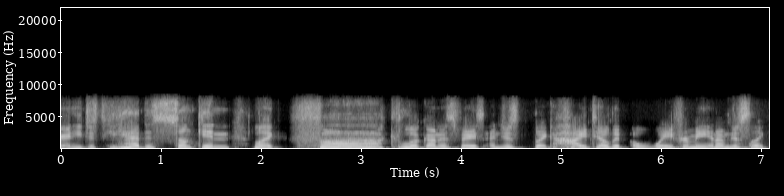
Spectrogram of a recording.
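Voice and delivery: usual speaking voice

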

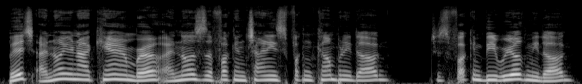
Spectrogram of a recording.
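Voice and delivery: loud, high, exasperated rant at the company; angry rant. Real, not acted. Ranting at a fake Karen support rep, furious and loud. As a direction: yell at them to just be honest.

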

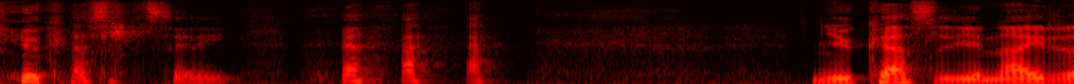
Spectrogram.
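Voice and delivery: giggling through the club name; laughing at own slip. Real, not acted. Podcaster laughing at his own wrong club name. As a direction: laugh it off and correct yourself. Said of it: "I meant to say".

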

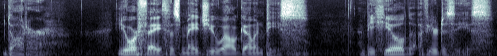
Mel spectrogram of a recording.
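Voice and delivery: soft, low, compassionate; tender. Acted. Jesus reassuring the healed woman, soft and tender. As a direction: speak gently, with deep tenderness. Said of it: "There's such tenderness in his voice".

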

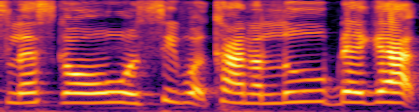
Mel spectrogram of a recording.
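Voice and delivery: loud, high, eager coaxing; eager hype. Retold or imitated. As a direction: pump him up, let's go. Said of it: "I was like".

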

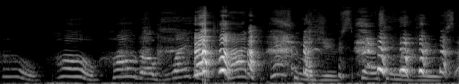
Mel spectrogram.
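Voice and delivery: high, loud, laughing disbelief; laughing shock. Real, not acted. Hearing Morgan Freeman gossip, loud laughing shocked outburst. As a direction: gasp and laugh at the scandal.

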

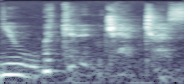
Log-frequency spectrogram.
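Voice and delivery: hushed, acted insult; venomous whisper. Fifi insulting rival Belle, venomous whisper. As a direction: whisper the insult under your breath.

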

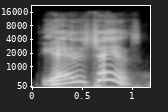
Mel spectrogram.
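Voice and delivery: "chance" said high, falling; emphatic repeat. Real, not acted. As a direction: push "chance" up high then drop. Repeated much higher.

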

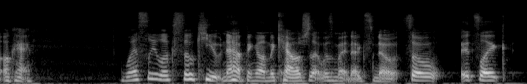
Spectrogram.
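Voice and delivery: ordinary delivery

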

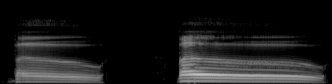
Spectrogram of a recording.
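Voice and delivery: boo slowly like an unimpressed crowd; mock booing. Comedian heckles his own bad joke, mock booing.

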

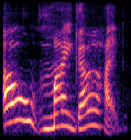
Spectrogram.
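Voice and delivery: high, slow, overcome "oh my God"; emotional gush. Retold or imitated. Fan retelling crying at the show, high slow overwhelmed gush. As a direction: sound moved to tears by the scene. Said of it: "And I was like".

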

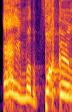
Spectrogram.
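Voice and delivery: high-pitched mock yell; retold yelling. Fan confronting a scalper for his friend, retold yelling. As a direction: re-enact yelling in someone's face, pitch shooting up. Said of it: "I was yelling at his face".

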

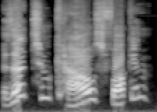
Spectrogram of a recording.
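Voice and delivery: loud, high-pitched heckle; mock incredulous question. Onlooker in alley at neighbors, mock incredulous. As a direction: call it out in fake bewilderment.

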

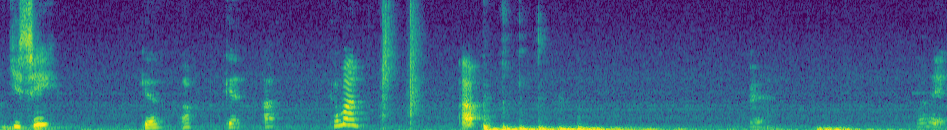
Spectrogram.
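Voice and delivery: high, soft coaxing pet talk. Real, not acted. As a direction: sweet-talk the cat up to you. Coaxing cat onto the bed.

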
